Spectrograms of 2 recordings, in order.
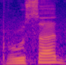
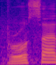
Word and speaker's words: Broussard: who headed by israel broussard bro son I believe that's how you pronounce his name yeah and of course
